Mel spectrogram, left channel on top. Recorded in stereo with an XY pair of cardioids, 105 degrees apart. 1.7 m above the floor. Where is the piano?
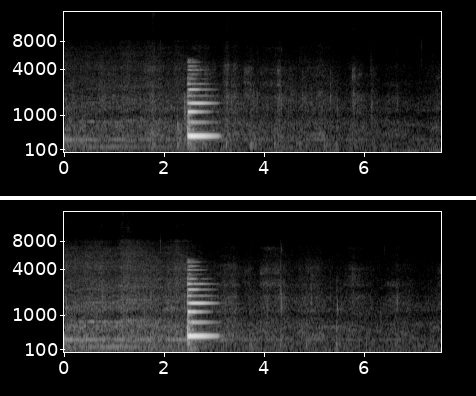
50° right, 0.7 m.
